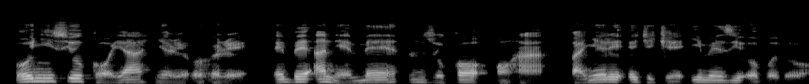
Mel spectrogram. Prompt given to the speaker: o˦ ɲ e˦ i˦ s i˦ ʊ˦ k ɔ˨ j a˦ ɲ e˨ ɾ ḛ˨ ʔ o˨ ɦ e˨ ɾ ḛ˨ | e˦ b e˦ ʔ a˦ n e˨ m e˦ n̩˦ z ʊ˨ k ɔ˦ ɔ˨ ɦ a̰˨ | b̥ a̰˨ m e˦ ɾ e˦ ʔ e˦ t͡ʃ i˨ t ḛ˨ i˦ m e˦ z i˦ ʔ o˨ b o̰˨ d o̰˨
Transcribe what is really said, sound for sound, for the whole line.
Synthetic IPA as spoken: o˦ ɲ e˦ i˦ s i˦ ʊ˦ k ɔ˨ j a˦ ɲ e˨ ɾ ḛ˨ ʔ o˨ ɦ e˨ ɾ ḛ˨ | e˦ b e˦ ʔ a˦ n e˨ m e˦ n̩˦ z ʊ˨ k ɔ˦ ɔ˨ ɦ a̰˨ | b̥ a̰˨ ɲ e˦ ɾ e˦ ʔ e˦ t͡ʃ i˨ t͡ʃ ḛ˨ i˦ m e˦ z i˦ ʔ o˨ b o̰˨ d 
